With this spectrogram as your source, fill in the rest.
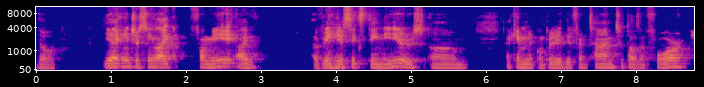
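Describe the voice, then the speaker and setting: Somewhat breathy, with a dark, mellow tone, a man at a medium pitch speaks in a monotone, flat way at a moderate pace, leaving long, frequent pauses. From Brazil, Rio de Janeiro. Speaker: panel host, brand marketer. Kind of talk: panel discussion.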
